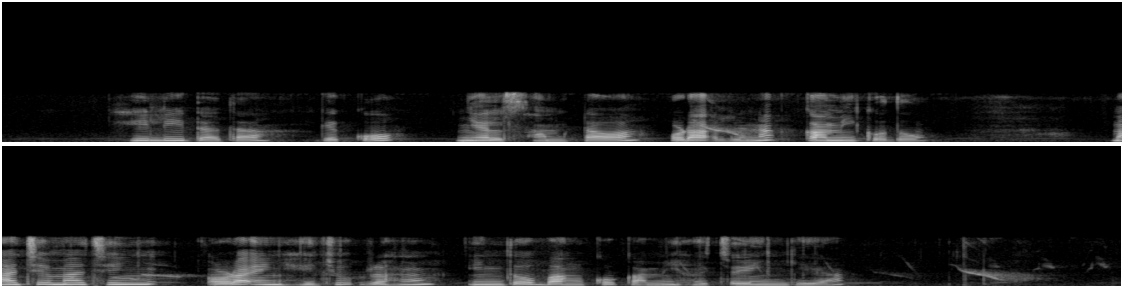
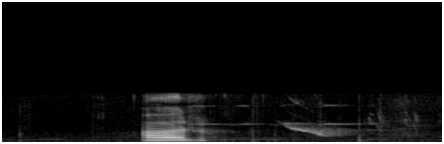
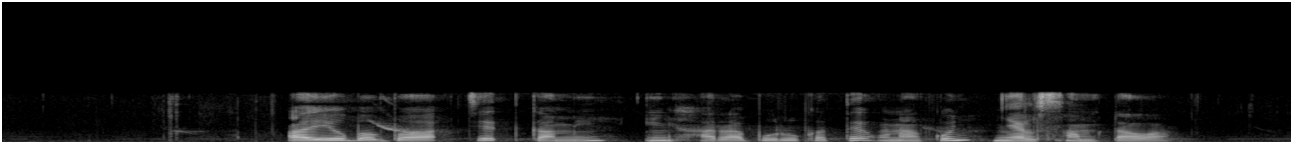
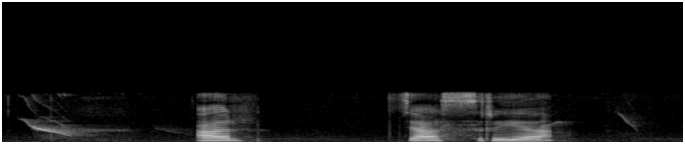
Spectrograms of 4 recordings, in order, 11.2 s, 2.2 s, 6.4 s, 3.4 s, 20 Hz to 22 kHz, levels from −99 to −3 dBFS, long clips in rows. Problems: background conversations at intervals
